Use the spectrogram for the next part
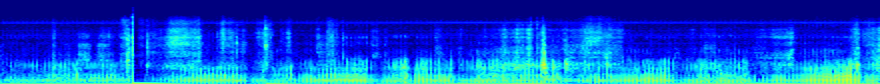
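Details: Loud, continuous low purr from Chase, a male house cat in a dark room, a deep pulsing rumble with rustling and soft knocks over it, one sharp click early on.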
